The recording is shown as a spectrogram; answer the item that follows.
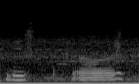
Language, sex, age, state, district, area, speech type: Hindi, female, 45-60, Uttar Pradesh, Hardoi, rural, spontaneous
